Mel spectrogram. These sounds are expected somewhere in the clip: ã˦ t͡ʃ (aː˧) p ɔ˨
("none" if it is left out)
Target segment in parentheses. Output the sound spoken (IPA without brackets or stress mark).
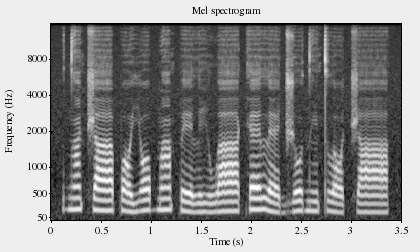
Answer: aː˧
